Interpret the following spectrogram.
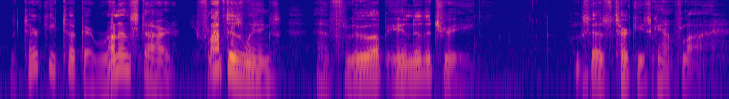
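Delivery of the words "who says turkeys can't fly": ordinary delivery, nothing marked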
